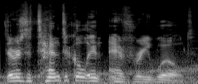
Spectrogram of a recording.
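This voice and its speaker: A man's voice: mid-range voice, lively intonation, fast talker, a little hiss or hum, lightly acted. A man playing an imprisoned podcast host in an audio drama, intense and raging, pleading with his colleagues. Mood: grim. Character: imprisoned male podcast host, furious and desperate.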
